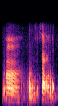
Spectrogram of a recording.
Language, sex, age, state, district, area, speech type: Tamil, male, 30-45, Tamil Nadu, Dharmapuri, urban, conversation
